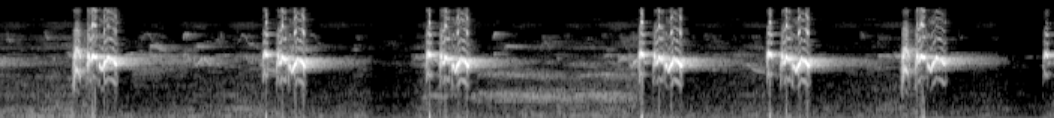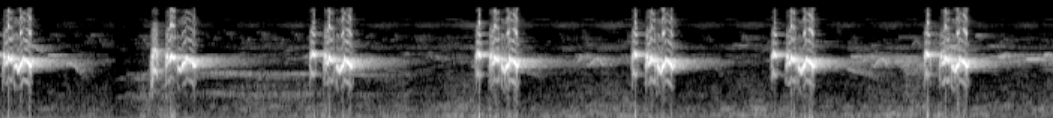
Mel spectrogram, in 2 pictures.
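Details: Sooty-headed bulbul used as a lure to anger other bulbuls; thirteen evenly paced, short gurgling whistled phrases falling slightly in pitch, one roughly every second, against silence.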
